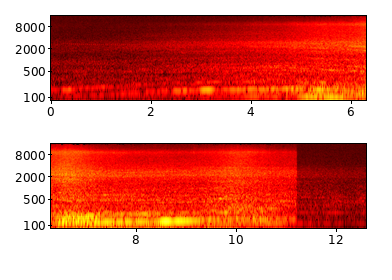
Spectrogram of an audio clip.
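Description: Rumble of a motor vehicle's engine that swells over several seconds and then cuts off abruptly shortly before the end.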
